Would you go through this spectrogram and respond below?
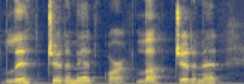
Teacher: both these words are stressed on the second syllable ji and letter G says the J sound I've Rewritten that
